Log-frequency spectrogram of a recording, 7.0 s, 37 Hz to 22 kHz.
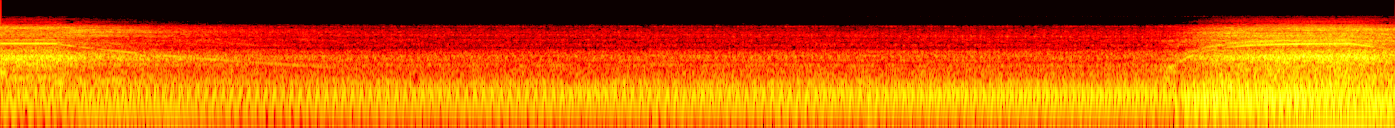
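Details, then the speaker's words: Predator 3500 inverter generator, warm, eco mode on: steady, even hum that picks up and gets louder near the end as a load is added, raising rpm back to normal; normal eco-mode speed-up under load. "So right now we have eco mode on. But when you put a load, it raises the RPMs back to normal."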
